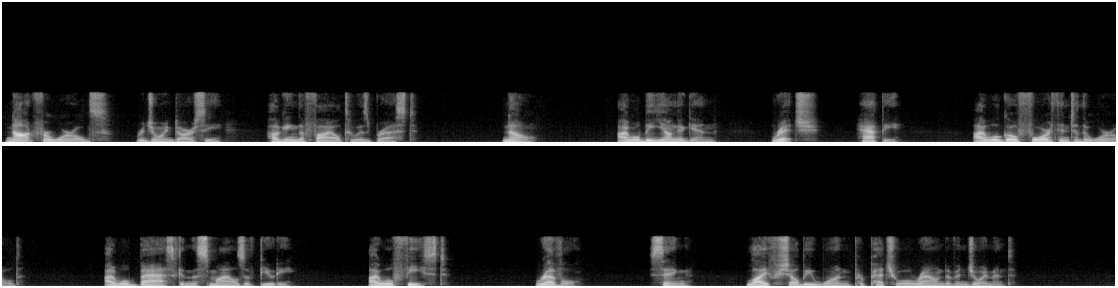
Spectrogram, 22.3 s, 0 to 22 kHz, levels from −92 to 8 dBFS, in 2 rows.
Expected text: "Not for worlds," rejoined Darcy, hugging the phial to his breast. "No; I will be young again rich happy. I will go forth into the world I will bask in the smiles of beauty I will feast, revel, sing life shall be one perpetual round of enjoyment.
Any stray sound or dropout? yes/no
no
